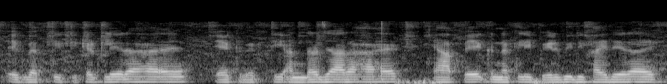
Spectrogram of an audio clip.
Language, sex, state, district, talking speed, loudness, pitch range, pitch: Hindi, male, Gujarat, Valsad, 200 wpm, -18 LUFS, 110-120 Hz, 115 Hz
